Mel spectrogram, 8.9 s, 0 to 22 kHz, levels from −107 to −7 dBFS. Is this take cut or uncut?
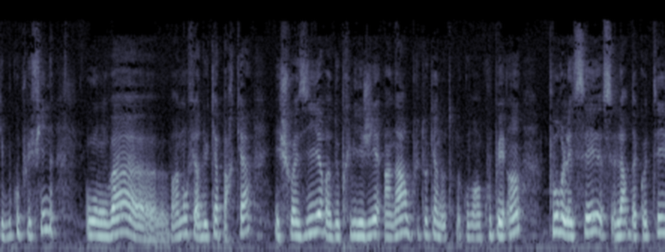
uncut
